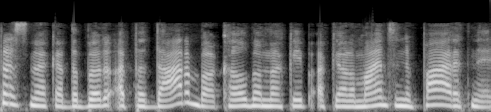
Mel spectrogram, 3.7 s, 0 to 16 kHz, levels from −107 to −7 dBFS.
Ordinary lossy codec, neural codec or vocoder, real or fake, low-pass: AAC, 64 kbps; codec, 16 kHz, 1.1 kbps, Voila-Tokenizer; fake; 7.2 kHz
